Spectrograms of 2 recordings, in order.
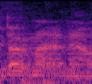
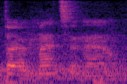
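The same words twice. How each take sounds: First: The words run together in a casual, slurred way. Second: Each word is pronounced clearly and carefully. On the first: "Normally I'd say" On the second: "I really pronounce it as best I can when I'm on camera"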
